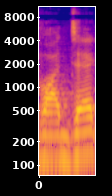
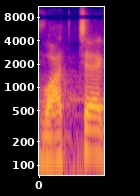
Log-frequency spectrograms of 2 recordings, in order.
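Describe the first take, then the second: First: The word uses a 'j' consonant sound. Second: The word uses a 'ch' consonant sound. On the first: The speaker calls it wrong. "जज्जा लगा देते हैं यहाँ पे, ये भी गलत है" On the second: The speaker calls it right. "वाच्य चच्चे के साथ है"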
